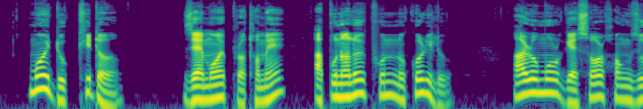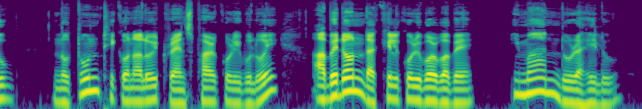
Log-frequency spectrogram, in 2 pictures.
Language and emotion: Assamese, sad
